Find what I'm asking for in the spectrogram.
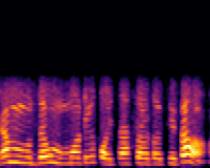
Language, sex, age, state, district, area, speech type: Odia, female, 45-60, Odisha, Angul, rural, conversation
